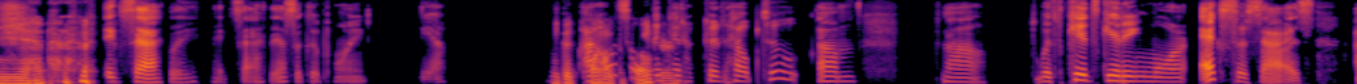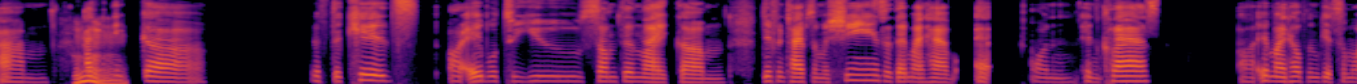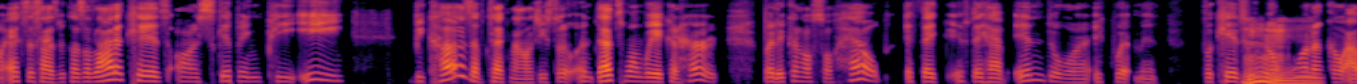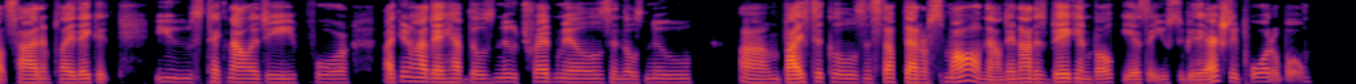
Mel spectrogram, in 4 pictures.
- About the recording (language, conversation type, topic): English, unstructured, Can technology help education more than it hurts it?
- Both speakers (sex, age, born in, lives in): female, 60-64, United States, United States; male, 25-29, United States, United States
- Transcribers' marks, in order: laughing while speaking: "Yeah"; tapping; other background noise; stressed: "because"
